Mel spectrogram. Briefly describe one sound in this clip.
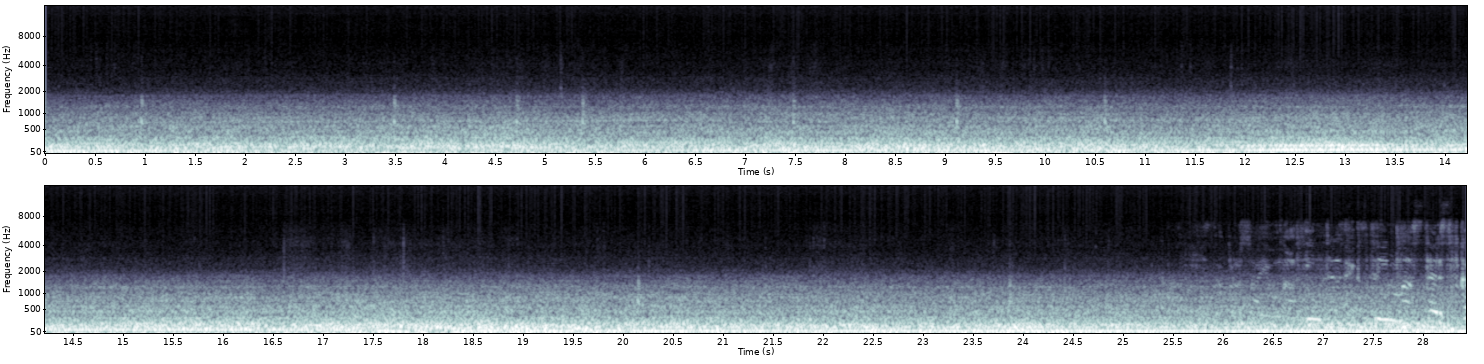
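A car engine hums steadily inside the car as it drives along.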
